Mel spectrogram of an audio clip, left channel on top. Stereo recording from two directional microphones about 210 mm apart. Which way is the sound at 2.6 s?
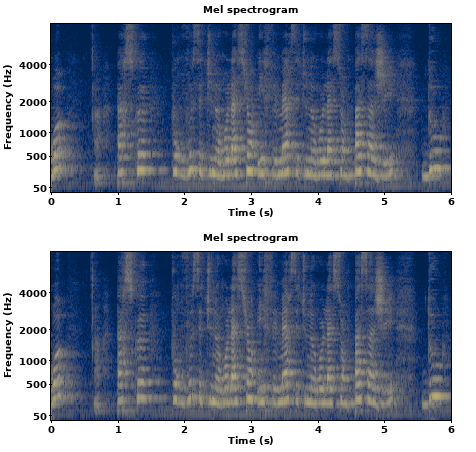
40° right (ahead or behind).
